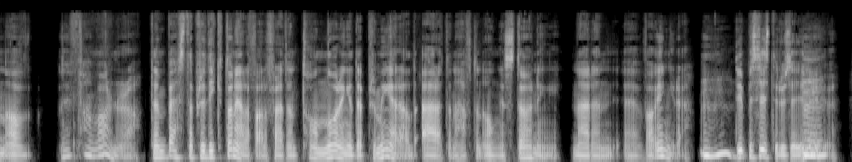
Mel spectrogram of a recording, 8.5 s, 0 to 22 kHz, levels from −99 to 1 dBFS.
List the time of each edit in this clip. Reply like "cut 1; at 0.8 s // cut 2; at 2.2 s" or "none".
cut 1; at 1.4 s // cut 2; at 6.9 s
